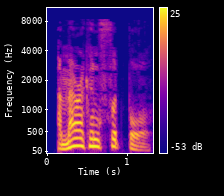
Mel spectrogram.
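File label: "american football", British English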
